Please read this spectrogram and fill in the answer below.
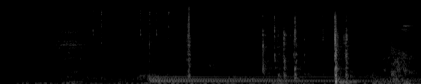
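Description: Faint clicking of a computer keyboard and mouse: a handful of separate sharp taps in the second half, over a faint steady low hum.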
